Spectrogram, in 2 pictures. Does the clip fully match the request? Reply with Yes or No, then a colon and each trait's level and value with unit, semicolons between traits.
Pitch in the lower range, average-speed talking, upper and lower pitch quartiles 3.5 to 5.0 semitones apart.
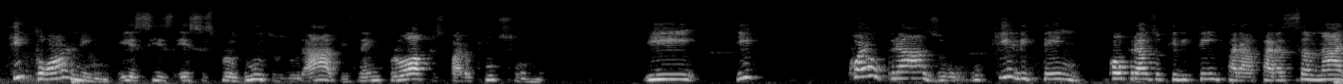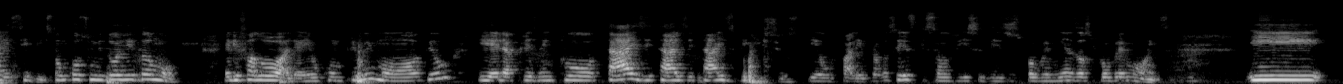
No: high, 195 Hz; average, 150 wpm; average, 4.7 semitones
